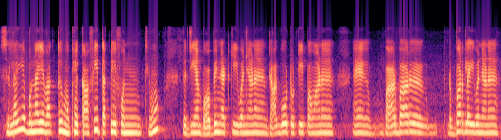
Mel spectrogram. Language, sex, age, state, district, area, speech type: Sindhi, female, 45-60, Gujarat, Kutch, urban, spontaneous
